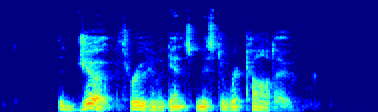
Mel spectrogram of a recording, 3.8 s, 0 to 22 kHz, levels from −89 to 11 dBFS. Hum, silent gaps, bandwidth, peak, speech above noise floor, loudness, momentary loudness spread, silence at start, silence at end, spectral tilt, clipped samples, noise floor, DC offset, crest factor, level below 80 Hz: none; none; 12.5 kHz; -10 dBFS; 60 dB; -27 LUFS; 14 LU; 0.6 s; 0.9 s; -7 dB/octave; under 0.1%; -86 dBFS; under 0.1%; 18 dB; -62 dBFS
